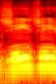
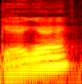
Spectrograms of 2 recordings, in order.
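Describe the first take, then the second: First: The vowels sound like 'ee'. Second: The vowels sound like 'eh'. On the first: The speaker calls it wrong. "I pronounced his name Gigi for this whole video" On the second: The speaker calls it right. "it's actually pronounced Gege"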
